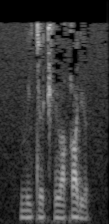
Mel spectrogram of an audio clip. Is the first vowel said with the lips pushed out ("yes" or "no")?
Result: no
